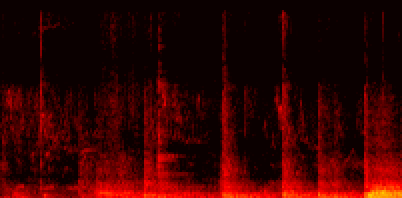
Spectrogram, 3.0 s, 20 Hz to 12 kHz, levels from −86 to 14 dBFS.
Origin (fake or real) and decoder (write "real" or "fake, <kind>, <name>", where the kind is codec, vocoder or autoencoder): real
